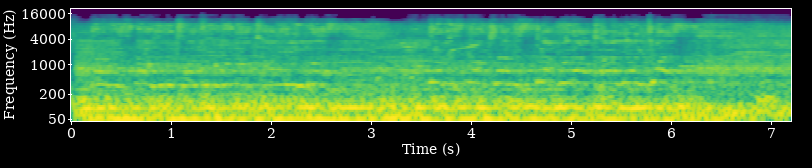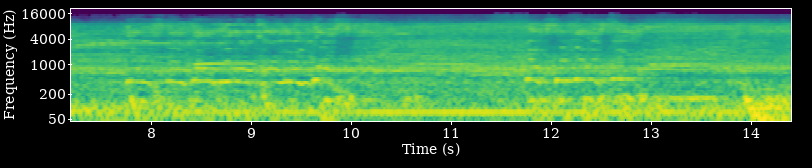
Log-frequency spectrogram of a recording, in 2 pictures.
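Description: A large concert crowd at a singer's show in Rome roars and cheers continuously as he brings out another singer as a surprise, a dense wall of shouting and whoops that stays loud throughout, with scattered yells rising above the steady din.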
